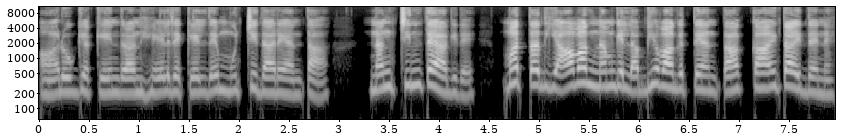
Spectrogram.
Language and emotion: Kannada, fearful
